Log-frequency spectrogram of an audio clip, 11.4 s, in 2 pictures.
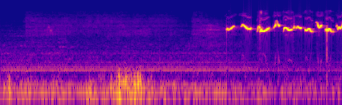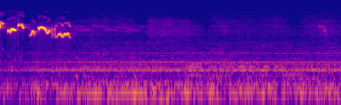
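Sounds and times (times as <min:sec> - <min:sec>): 
ultramarine grosbeak song: 0:03.6 - 0:08.1.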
